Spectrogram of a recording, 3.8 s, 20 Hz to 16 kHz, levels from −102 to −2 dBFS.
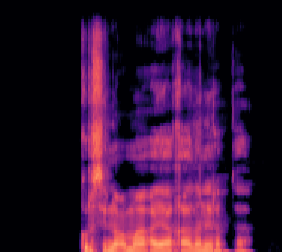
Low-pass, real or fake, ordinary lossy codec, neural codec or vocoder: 14.4 kHz; fake; none; vocoder, 48 kHz, 128 mel bands, Vocos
